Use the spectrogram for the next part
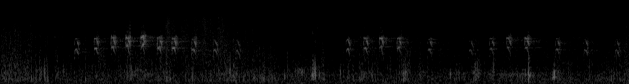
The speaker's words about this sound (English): robins are calling, giving like alarm calls all through the woods.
